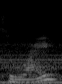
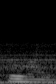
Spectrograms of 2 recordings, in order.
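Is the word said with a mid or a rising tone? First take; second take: rising; mid. First: The word is said with a rising tone. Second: The word is said with a level mid tone. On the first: It means beautiful. "rising tone" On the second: It means bad luck.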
